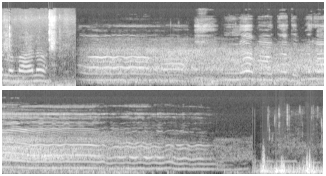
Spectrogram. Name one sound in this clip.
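An elderly woman sings a mournful lament nearby.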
